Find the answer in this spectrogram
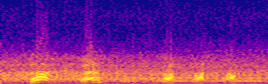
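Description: A man's voice laughing in a few short, rising-and-falling chuckles over a TV broadcast.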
